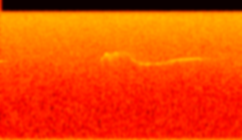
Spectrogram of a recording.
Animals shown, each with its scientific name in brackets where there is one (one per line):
Eastern Wood-Pewee (Contopus virens)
